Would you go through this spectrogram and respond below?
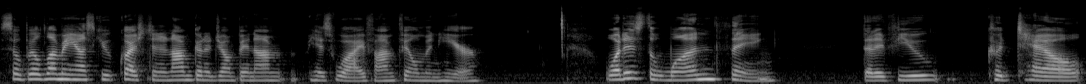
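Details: Adult woman; typical speech.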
